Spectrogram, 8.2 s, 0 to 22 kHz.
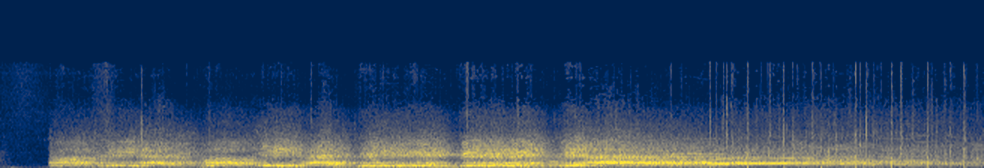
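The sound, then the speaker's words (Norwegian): Football fans in Kongsvinger celebrating overnight after their first-division club reached its first-ever cup final in football by beating Strømsgodset 2-1 away in the semifinal: a loud crowd chanting and cheering in rhythmic surges, with shouts and whoops rising over the steady roar and a high whistle near the end. “I Kongsvinger har det vært feiring i natt etter at førstedivisjonsklubben i går kveld eh, tok eh, seg til sin aller første cupfinale i fotball.”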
